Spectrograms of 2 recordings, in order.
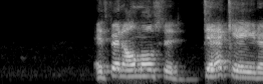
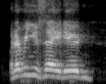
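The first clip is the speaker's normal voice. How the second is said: ordinary delivery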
